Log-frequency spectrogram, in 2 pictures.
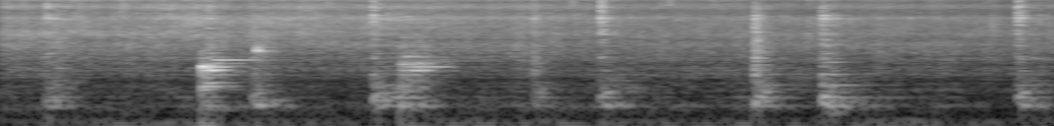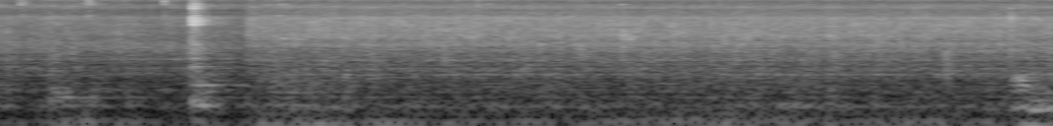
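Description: Tomatoes fry in a pan with roasted peanuts, coriander seeds and garlic, a low sizzle under a regular series of sharp spatula knocks and scrapes, the stirring stopping partway through while the frying continues.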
